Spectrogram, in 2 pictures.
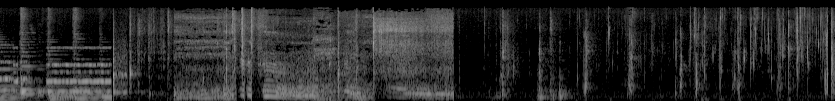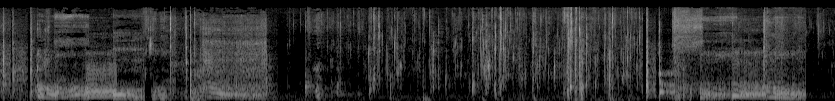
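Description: A short keyboard music jingle for about a second and a half, then bare hands squishing and slapping raw chicken pieces into flour and breadcrumbs on a cutting board, with crunching and irregular wet smacks, mixed with short vocal noises.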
